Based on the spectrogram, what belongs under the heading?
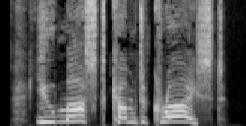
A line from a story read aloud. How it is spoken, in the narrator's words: he bawled at them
